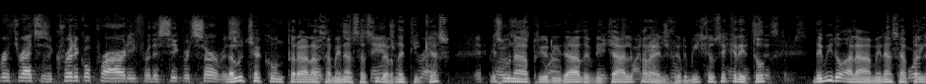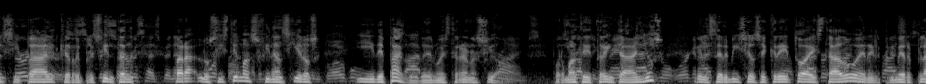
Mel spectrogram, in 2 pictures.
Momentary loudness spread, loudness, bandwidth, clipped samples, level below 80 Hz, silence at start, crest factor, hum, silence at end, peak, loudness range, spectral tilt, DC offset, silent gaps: 7 LU; -25 LUFS; 11.5 kHz; under 0.1%; -52 dBFS; 0 s; 16 dB; none; 0 s; -8 dBFS; 2 LU; -6.5 dB/octave; under 0.1%; none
